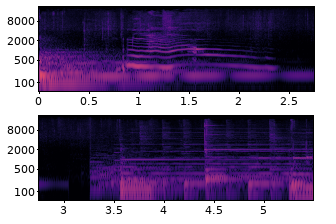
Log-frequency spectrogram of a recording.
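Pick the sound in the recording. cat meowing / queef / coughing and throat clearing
cat meowing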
